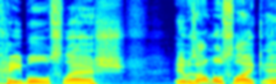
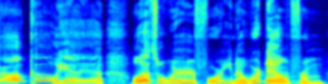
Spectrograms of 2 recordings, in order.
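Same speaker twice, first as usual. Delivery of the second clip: eager stranger; 8 semitones higher than usual. Retold or imitated. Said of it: "I was like".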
